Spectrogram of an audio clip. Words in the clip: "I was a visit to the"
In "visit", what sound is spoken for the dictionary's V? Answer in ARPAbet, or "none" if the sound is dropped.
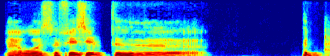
F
